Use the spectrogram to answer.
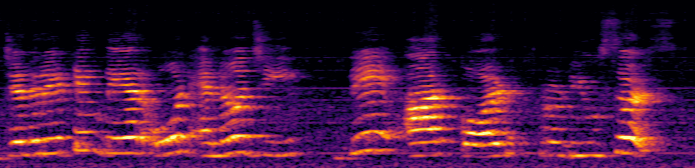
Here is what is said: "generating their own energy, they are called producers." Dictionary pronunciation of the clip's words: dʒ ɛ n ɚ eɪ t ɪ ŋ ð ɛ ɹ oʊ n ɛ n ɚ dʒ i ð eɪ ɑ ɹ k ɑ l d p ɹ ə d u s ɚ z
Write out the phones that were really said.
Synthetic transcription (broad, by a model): dʒ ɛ n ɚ eɪ t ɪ ŋ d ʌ ɹ oʊ n ɛ n ɚ dʒ i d eɪ ɑ ɹ k ɑ l d p ɹ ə d u s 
